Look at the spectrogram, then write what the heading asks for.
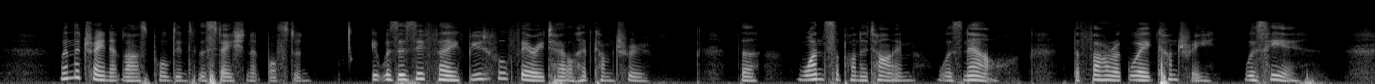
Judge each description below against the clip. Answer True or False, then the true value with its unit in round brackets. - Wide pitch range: False (3.7 semitones)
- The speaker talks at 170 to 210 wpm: False (155 wpm)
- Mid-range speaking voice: False (195 Hz)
